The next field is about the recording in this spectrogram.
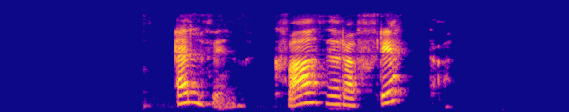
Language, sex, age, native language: Icelandic, female, 40-49, English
